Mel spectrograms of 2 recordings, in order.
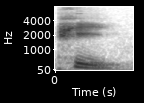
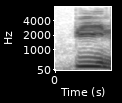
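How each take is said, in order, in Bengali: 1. প্রথম ব্যঞ্জনটি মহাপ্রাণ P। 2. প্রথম ব্যঞ্জনটি অল্পপ্রাণ P। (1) "alphabet ফি" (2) "পি না"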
